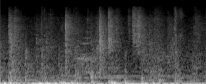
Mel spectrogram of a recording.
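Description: Hurried footsteps and handling noise from a handheld camera on the move: a string of irregular knocks and clicks over a low rumble.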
